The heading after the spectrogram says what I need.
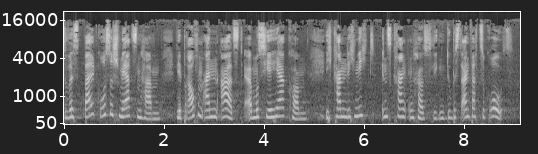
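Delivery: ordinary delivery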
